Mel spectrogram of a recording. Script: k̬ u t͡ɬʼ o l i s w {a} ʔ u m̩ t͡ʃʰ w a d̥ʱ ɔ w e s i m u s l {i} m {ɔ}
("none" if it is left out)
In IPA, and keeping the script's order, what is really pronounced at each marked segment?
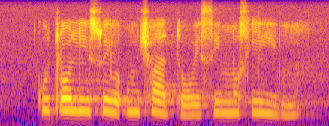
ɛ, iː, u

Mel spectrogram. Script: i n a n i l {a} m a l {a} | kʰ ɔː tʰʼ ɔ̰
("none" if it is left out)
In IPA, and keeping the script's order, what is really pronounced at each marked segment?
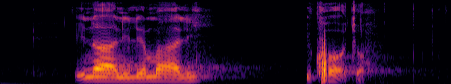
ɛ, i

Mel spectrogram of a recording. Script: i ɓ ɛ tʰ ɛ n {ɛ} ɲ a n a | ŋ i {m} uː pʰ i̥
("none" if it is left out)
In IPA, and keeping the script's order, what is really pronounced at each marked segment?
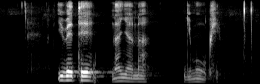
a, m

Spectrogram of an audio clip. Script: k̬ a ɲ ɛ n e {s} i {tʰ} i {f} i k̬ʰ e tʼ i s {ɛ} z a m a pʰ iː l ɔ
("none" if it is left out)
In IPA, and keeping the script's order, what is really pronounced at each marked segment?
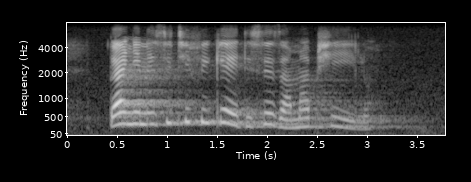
s, tʰ, f, ɛ

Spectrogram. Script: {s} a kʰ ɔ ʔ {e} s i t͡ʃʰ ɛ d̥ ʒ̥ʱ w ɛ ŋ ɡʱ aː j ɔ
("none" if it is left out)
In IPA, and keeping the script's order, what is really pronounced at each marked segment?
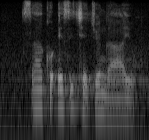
s, e

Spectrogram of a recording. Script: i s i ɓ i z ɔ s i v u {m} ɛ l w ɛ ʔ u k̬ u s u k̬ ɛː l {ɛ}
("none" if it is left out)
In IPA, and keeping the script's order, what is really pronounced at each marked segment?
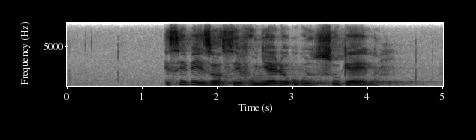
ɲ, a

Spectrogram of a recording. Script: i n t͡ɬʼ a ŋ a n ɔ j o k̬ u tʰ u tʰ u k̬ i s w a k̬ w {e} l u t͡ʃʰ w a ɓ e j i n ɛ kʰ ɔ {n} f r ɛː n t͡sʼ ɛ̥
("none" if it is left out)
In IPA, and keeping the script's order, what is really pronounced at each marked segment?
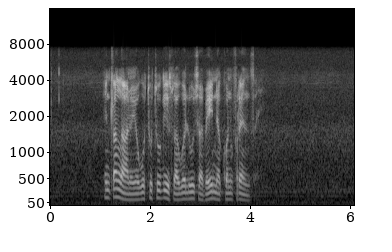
e, n

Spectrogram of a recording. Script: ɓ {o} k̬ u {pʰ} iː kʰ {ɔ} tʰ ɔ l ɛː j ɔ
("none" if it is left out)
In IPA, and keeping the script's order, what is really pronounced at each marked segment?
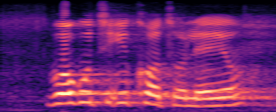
o, tʰ, ɔ

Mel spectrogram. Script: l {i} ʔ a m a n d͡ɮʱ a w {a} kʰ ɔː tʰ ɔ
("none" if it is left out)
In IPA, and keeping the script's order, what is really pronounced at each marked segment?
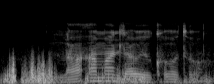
a, ɛ

